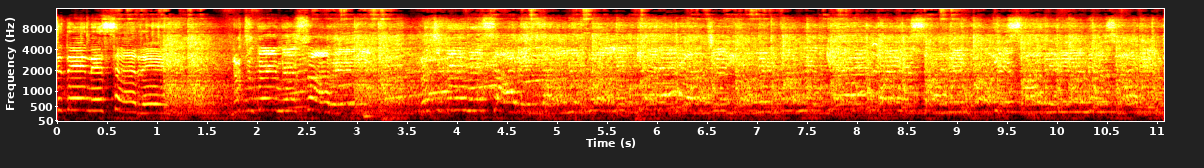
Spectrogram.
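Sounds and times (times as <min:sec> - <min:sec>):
person singing over backing music: 0:01.9 - 0:11.0.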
